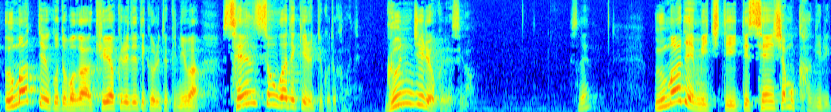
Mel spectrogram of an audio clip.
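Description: A middle-aged man preaching with a lively, wide-ranging voice that sits a little high for a man. He swings from hushed, almost whispered asides to loud emphatic points. He reads scripture in a slow, drawn-out cadence. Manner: animated, swings from soft near-whispers to loud emphatic lines. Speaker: pastor. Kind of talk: sermon.

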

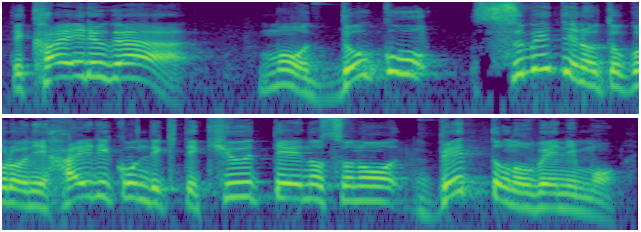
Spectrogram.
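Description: Animated, high-voiced male preacher. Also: moderate pace. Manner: reads scripture, then explains it with lively asides. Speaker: pastor. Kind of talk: sermon.

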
